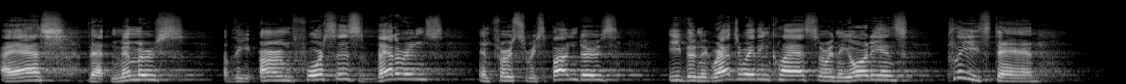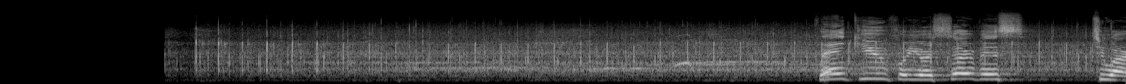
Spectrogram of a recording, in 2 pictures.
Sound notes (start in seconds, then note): 12.9 applause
